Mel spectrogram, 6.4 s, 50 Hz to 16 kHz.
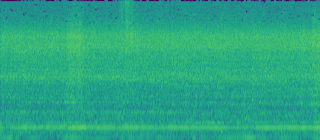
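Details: New Candy Trio 9501/1X running loud: a constant mid-pitched hum holds steady over the running noise with droning resonance. Cause unknown.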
